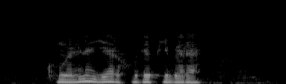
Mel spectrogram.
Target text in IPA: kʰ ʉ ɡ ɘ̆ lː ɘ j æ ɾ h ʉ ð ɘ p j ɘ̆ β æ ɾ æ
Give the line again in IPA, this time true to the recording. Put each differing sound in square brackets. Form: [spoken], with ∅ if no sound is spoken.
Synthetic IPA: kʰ ʉ [ŋ] ɘ̆ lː ɘ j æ ɾ h ʉ ð ɘ p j ɘ̆ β æ ɾ æ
